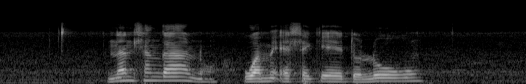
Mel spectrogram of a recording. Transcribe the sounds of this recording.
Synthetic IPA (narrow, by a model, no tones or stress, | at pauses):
nanɬaŋɡanɔ | wamiʔɛɬɛk̬ɛtʼɔloːwu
